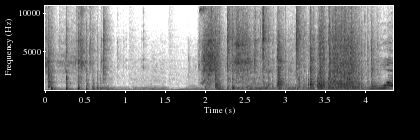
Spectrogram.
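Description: Beyblade Burst spinning tops launched into a plastic stadium: a sharp rip and clatter as they land, a quieter stretch of spinning, then about two seconds in a loud burst of clashing and scraping as they collide and one is knocked out of the arena.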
